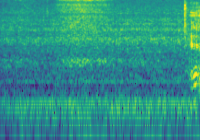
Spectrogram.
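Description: A steady low hum, with a spoken word starting near the end.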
